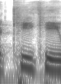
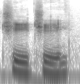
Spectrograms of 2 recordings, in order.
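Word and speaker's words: Qiqi: I'd be ecstatic too I keep calling her Kiki when she's pronounced Chichi one of these days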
